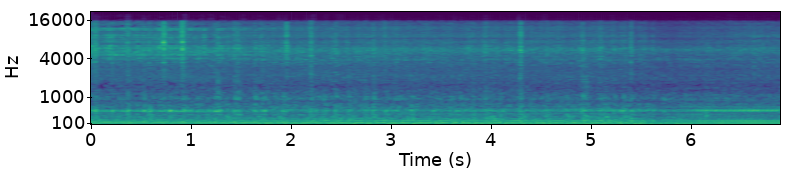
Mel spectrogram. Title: I really should fix that exhaust leak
